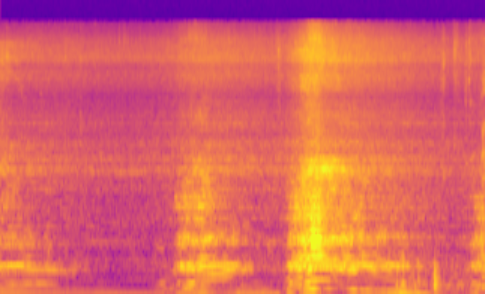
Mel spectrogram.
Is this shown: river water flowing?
no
